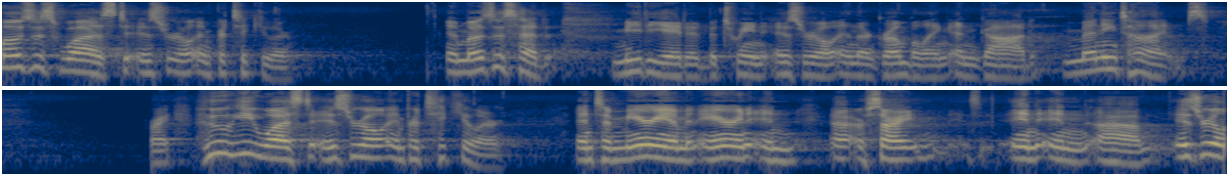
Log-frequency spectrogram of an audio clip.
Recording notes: Trinity Church, Puerto Rico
